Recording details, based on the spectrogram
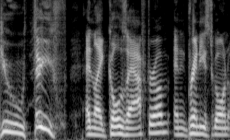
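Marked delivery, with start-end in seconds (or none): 0.0-1.0 put-on, pitched-up dragon character voice. Acting out an imagined scene where a dragon catches a thief: put-on dragon voice. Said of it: "the dragon's like".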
